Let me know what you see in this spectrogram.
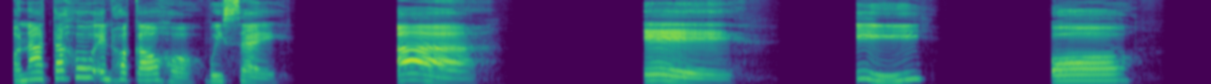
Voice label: Gagana Tokelau alphabet female voice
